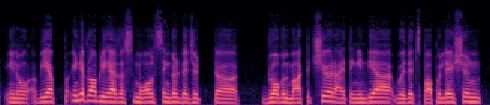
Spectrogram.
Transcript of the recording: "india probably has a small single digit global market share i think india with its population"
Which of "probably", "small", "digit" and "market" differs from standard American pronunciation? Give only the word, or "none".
none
